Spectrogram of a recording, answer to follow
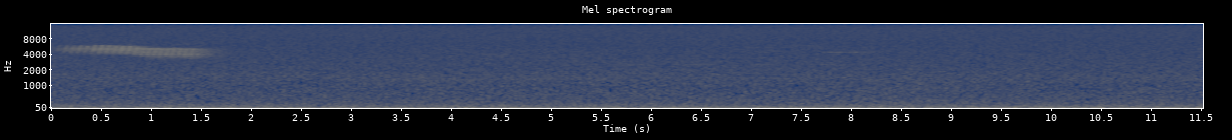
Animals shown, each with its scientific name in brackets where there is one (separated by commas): Black-throated Green Warbler (Setophaga virens), Pine Warbler (Setophaga pinus)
